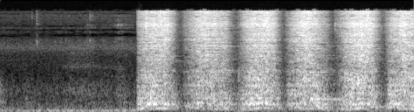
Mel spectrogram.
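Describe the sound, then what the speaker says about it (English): A handsaw cutting wood for a bridle joint, starting after a second of quiet with about five steady back-and-forth strokes, close and rasping. "for something that's this width, sawing is probably going to be what you're going to go with."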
